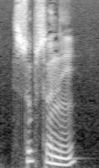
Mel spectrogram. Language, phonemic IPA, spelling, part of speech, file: French, /sup.sɔ.ne/, soupçonner, verb, Fr-soupçonner.ogg
- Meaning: to suspect (have a suspicion)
